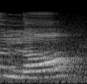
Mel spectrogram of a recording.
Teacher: জিভটা গিয়ে, জিভের ডগাটা গিয়ে দাঁতের গোড়ায় প্রায় লেগে গেল, দন্তমূলীয় দাঁতের গোড়ায় লেগে গেছে, ল হলো। হাওয়াগুলো কোথা থেকে বেরোচ্ছে? জিভের দুই পাশ দিয়ে, সেই জন্য এর নাম পার্শ্বিক ধ্বনি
